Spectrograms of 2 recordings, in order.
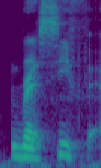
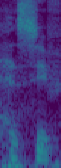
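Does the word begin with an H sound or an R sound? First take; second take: R sound; H sound. First: The word begins with an R sound. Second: The word begins with an H sound. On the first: The speaker calls it wrong. "or it's not even Recife" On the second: The speaker calls it right. "they pronounce the R's as like J's or, or H's, so it's like Recife"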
